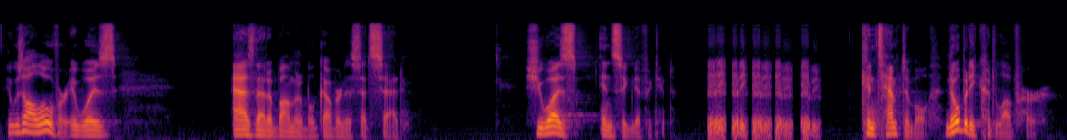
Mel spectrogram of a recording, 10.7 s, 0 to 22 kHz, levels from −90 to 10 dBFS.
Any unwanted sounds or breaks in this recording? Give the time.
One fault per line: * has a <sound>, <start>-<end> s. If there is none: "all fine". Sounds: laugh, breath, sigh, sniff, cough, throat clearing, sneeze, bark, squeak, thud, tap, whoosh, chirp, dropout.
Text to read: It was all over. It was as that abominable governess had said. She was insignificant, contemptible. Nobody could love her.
* has a laugh, 7.1-8.2 s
